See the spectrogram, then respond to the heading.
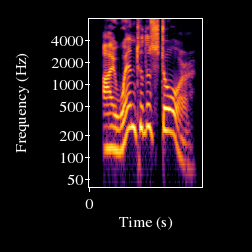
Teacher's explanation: The words to and the become so weak that they almost disappear. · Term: unstressed words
